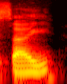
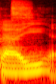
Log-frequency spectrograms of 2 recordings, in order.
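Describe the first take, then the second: First: It starts with a plain s sound. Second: It starts with a sh sound.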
